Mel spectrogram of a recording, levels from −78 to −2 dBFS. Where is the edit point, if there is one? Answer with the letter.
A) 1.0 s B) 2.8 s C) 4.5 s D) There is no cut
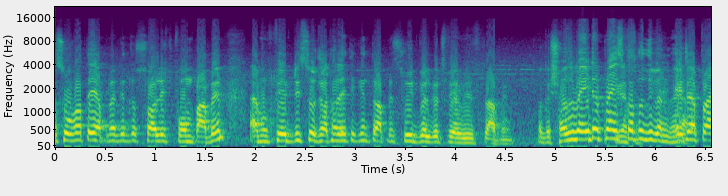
D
